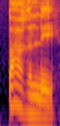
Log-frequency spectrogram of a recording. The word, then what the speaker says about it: parle: So even if you've got this ENT, well, don't hate me, but you won't pronounce these letters. Okay, you have to write them for the plural form, but you don't pronounce them. So you get il parle, elle parle. So the good news is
